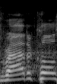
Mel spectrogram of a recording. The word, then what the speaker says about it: Radicle: And it's Radicle spelt with an L-E, not like the A-L that I messed up and put on this plaque, but radical like the root radical.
